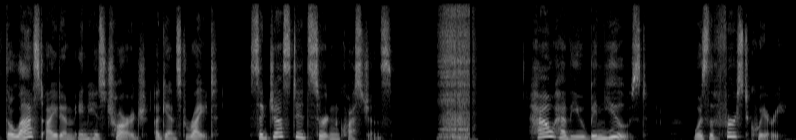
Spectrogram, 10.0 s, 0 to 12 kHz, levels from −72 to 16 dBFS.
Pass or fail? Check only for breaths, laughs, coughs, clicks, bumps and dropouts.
fail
